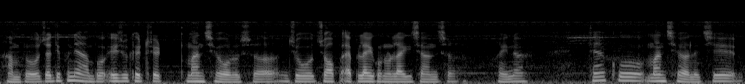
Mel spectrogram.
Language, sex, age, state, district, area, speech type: Nepali, male, 18-30, West Bengal, Darjeeling, rural, spontaneous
